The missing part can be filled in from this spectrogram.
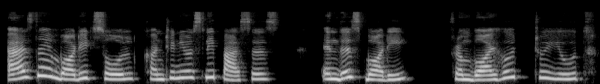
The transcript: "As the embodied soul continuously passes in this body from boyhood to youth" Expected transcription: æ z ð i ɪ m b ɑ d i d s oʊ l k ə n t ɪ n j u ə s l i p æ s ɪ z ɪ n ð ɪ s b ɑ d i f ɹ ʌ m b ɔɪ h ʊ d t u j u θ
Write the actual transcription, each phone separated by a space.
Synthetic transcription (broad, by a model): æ z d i ɪ m b ɑ d i d s oʊ l k ə n t ɪ n j u ə s l i p æ s ɪ z ɪ n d ɪ s b ɑ d i f ɹ ʌ m b ɔɪ h ʊ d t u j u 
